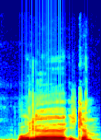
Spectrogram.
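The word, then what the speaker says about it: أولئك: red hat et ready il ya un med qui se prononce mais qui ne s'écrit pas donc ça se prononce ou laïka d'accord on a un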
